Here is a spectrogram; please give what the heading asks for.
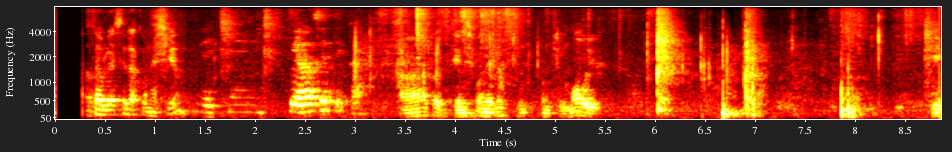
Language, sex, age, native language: Icelandic, female, 10, Icelandic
